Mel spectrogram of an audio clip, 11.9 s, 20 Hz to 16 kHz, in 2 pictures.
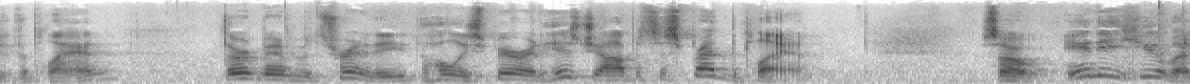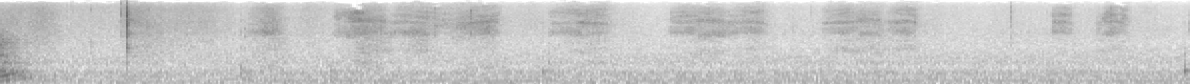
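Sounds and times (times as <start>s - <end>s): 
speech: 0.0s - 4.2s, 4.9s - 6.2s
steady low noise: 0.0s - 11.8s
marker drawing a car battery on a board: 7.1s - 10.6s, 11.2s - 11.8s.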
